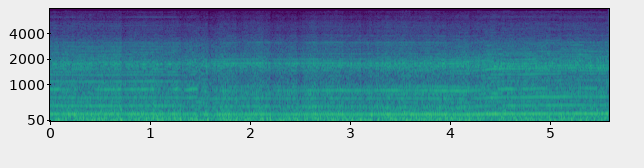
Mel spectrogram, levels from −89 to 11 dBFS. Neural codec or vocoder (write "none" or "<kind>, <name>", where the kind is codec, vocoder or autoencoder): none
